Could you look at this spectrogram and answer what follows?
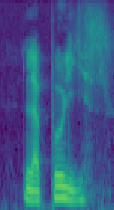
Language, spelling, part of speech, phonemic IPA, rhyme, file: French, police, noun / verb, /pɔ.lis/, -is, Fr-police.ogg
- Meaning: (noun) 1. police 2. cop (police officer) 3. policy 4. font; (verb) inflection of policer: 1. first/third-person singular present indicative/subjunctive 2. second-person singular imperative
